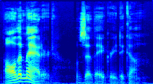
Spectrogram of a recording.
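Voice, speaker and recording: A man reading his own short story aloud as a dramatic, expressive narration of literary horror. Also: low-pitched, brisk, gravelly.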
